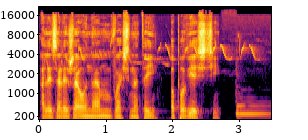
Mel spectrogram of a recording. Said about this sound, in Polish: W takim razie wydaje mi się, że ta altówka i te ptaki, które słychać w tle, to jest taki symbol starego wioskowego cmentarza, gdzie są duże drzewa, dużo ptaków i skrzypiąca furta.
